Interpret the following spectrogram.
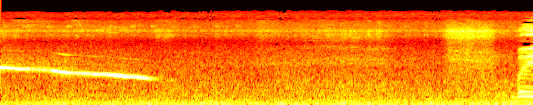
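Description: Lorry cab interior noise: the steady low drone of the engine and tyres while driving at road speed. Just after the start a single thin tone slides down in pitch over about a second.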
